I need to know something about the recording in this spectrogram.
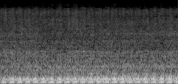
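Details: Cutlass on a cold day (in the 30s °F), engine warming at idle after partial repair: steady low puffing tick with the firing from the back of the manifold, quieter than before but still leaking at the rear header gasket; exhaust manifold leak.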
